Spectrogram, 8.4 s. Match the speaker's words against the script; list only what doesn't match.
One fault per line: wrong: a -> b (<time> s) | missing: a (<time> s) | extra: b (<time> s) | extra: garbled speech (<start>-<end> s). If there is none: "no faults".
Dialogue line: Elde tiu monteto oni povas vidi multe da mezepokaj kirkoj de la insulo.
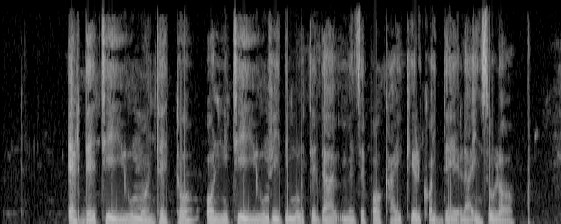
wrong: povas -> tiu (3.5 s)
